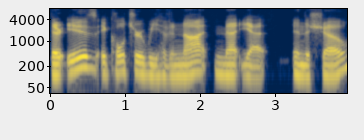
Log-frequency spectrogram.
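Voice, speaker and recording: On a very clean recording with a silent background and a dry, close sound with no echo, a man with an American accent talks in a bright, sharp tone at a medium pitch, with ordinary pitch variation. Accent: Texan accent, comes and goes. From Texas (Houston). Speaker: streamer discussing a TV series. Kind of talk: casual chat. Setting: live stream. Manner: animated.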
